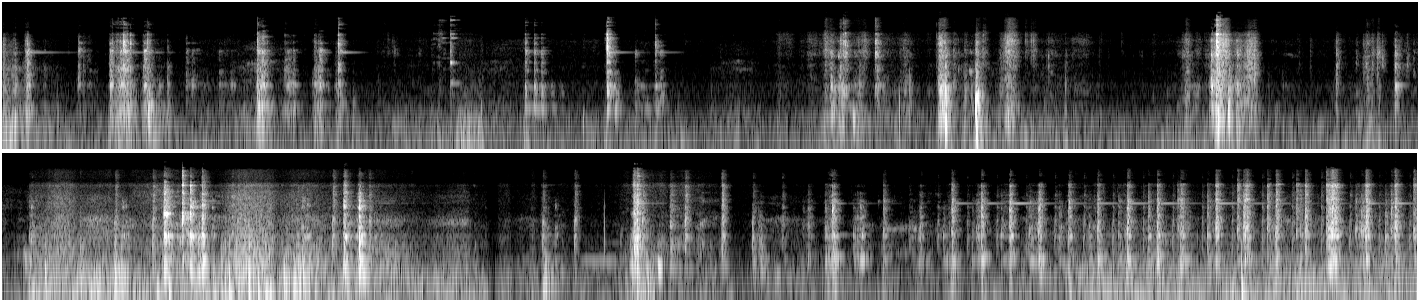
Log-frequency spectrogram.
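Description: A socket wrench clinks against metal.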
